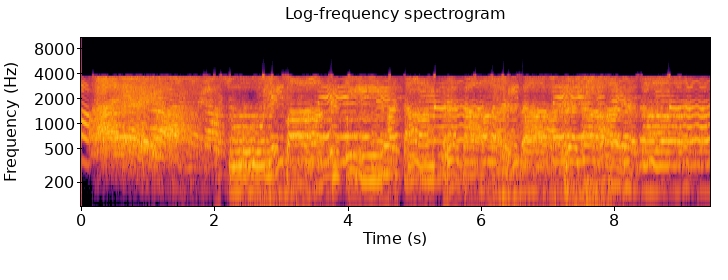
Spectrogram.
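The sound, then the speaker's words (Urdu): A crowd shouts a loud, sustained call-and-response chant in reply to a religious slogan during the Zauq-e-Naat Season 10 contest between Karachi and Hyderabad teams, many voices roaring together in rhythmic bursts with strong harmonic voicing, continuous and energetic throughout. “آئیے نعرے کا جواب دیجیے”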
